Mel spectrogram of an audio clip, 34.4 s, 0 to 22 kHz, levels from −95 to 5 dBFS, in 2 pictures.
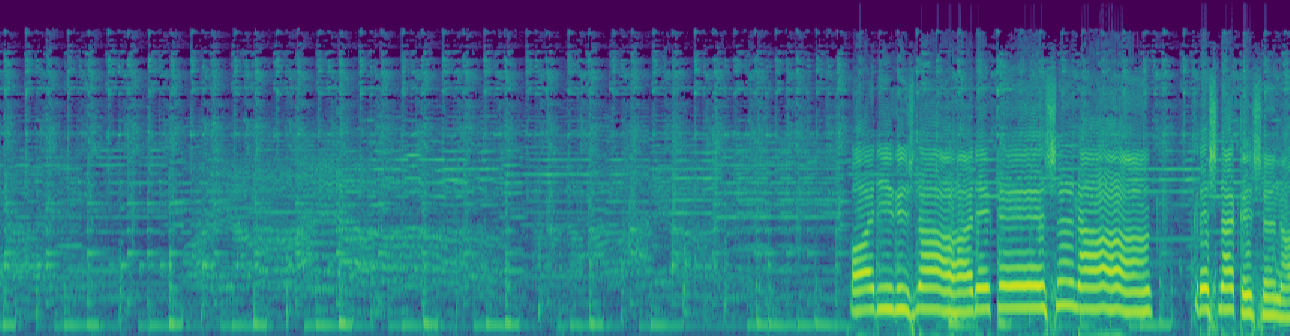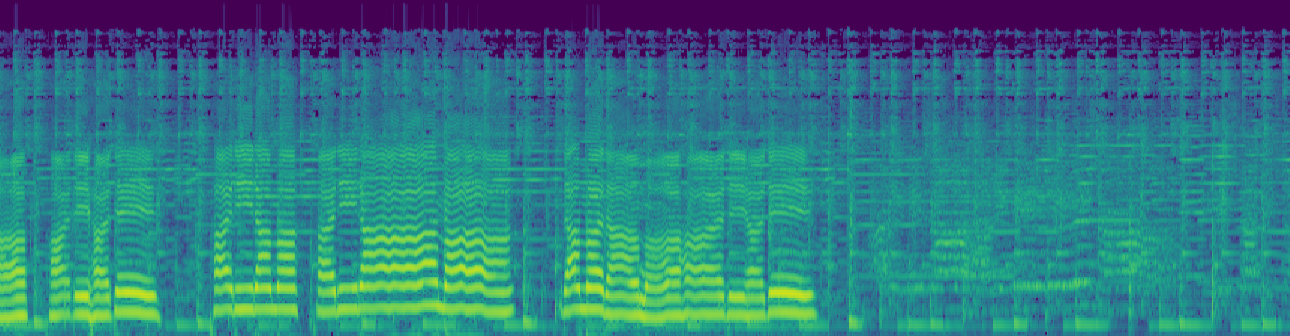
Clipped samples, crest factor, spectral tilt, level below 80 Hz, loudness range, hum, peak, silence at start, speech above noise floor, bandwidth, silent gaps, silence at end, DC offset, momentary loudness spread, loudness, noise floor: under 0.1%; 12 dB; -5 dB/octave; -44 dBFS; 18 LU; none; 0 dBFS; 0 s; 21 dB; 16.5 kHz; none; 0 s; under 0.1%; 19 LU; -8 LUFS; -29 dBFS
